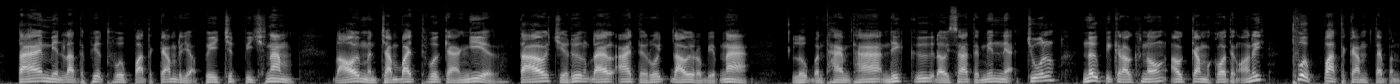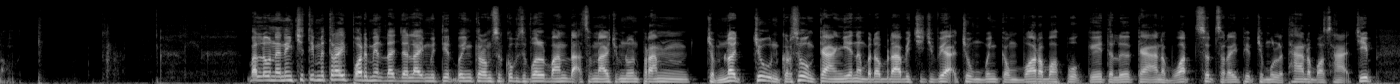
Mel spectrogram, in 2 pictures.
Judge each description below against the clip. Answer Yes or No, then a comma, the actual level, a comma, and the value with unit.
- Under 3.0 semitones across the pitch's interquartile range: No, average, 3.9 semitones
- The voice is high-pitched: No, low, 125 Hz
